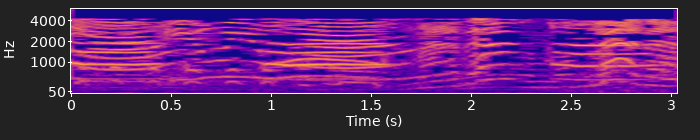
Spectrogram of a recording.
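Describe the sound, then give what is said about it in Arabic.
A person mimics a cat with a few drawn-out, sliding meows, close and fairly loud, running straight into expressive speech-like vocalizing for about three seconds. “مياو مياو، ومن قال لك تعال والعب معنا؟ أجيك يا قطة”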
